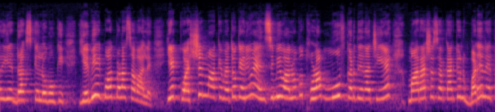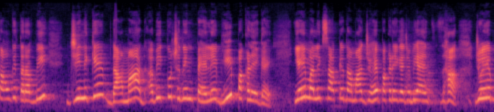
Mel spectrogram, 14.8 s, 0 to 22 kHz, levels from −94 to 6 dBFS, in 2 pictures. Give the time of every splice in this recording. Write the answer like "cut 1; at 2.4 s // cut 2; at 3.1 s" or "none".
none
